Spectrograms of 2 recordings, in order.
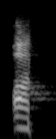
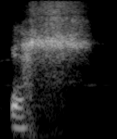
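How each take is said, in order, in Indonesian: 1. Kata ini berakhir dengan bunyi t. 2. Kata ini berakhir dengan bunyi s. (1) "tapi ot, artinya baju" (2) "udah bukan dibaca lagi jadi os"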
